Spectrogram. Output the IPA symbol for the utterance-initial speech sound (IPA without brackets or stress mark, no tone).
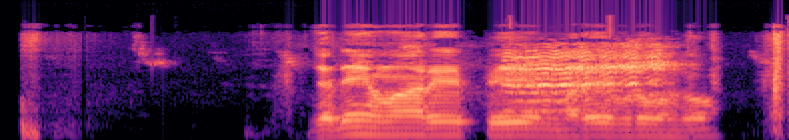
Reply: d͡ʒ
